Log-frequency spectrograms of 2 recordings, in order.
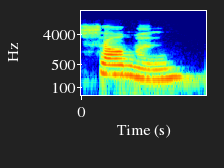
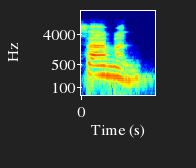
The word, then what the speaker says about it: salmon: What about grilled salmon? The pronunciation is salmon without the L.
